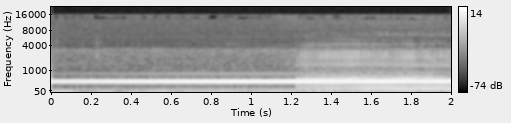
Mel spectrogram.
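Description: Telephone dial tone after a dropped call: a steady, unbroken electronic tone that holds throughout, with a lower buzzing layer joining partway through. No voices.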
